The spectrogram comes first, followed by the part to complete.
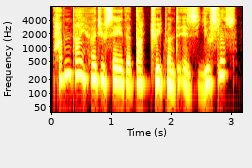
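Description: A gentle young wife, soft and questioning, as a male reader puts her on. Her voice is raised high with lively swings. Close, dry reading. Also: normal speed, slightly rough, no room sound, full character voice. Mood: doubtful.

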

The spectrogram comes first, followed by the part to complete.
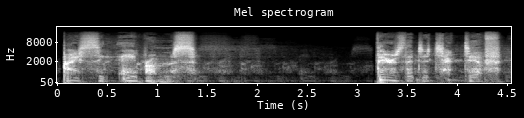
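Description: A woman playing a stealthy, cool-headed assassin in a video game, giving terse, controlled callouts in a hushed, husky whisper. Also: extremely low pitch, slow pace, no room sound, exaggerated voice. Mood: hushed, watchful.

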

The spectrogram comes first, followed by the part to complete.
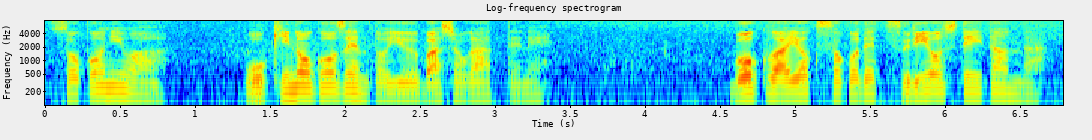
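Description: A male actor playing an ancient but youthful lighthouse spirit, gentle and easygoing, soft and familiar in an anime-style voice drama. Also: high voice, animated, normal speed. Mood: nostalgic, easygoing.

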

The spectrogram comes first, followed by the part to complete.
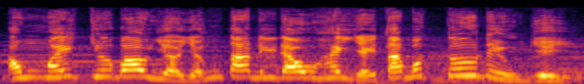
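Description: A lonely little boy prince of the dwarfs in a kids' cartoon. The voice is high and plaintive, talking fast in a reverberant space. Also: animated, fairly bright tone. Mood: hurt, sulky. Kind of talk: dubbed children's cartoon acting. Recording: hall reverb, music behind.

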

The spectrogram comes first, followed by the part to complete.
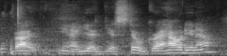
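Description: A man's voice: mid-range voice, fast, a little hiss or hum, low-quality recording. A man interviewing a guest outdoors, asking short questions and offering encouraging comments. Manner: affirming, brief interjections and questions. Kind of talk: conversational interviewing. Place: outdoor patio, seated.

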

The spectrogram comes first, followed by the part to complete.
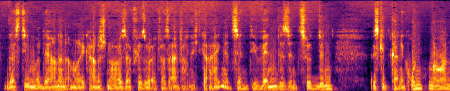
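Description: A man's voice: low voice, creaky, a little mellow, husky, heavily acted. A man voicing a discreet professional architect, matter-of-fact and expert, in an audiobook crime story. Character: discreet professional architect, skeptical yet keen.

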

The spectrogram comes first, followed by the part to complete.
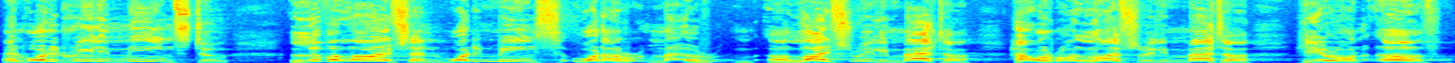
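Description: A man in his thirties, a pastor with a hoarse, worn voice, preaching emphatically on a church stage into a headset mic, repeating key phrases. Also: very high voice, expressive, measured pace, in a large hall. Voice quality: coughing now and then. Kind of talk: sermon. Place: large church stage with long reverb.

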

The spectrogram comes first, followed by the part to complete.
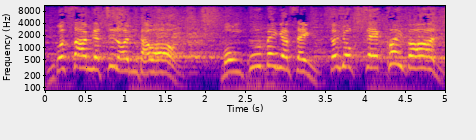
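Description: An actor playing a threatening army herald calling out a proclamation in a historical radio drama. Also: male voice, very high-pitched, normal speed. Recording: crowd and loud music, distant.

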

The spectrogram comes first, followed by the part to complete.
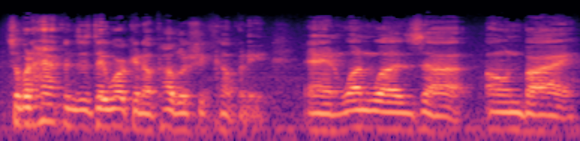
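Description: A middle-aged American man giving a casual, unscripted movie review in a halting, rambling way, often correcting himself. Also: on the low side, a bit bright. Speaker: amateur movie reviewer and host. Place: small indoor wood-panelled room at home. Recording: roomy echo with faint background noise.

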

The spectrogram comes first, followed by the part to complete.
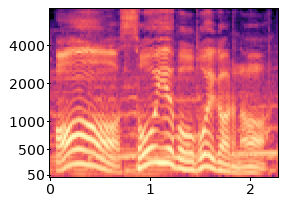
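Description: A friendly young townsman from an anime game. His fairly high voice swings animatedly in a casual, concerned way, with music clearly behind. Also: huge pitch swings, fairly quick. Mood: helpful, concerned. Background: background music.

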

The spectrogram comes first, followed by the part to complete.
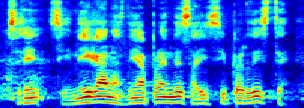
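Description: A man in his sixties gives a Torah lesson from a lectern in a study hall, with a low, mellow voice. He talks expressively, acts out parables in dialogue and keeps checking that his listeners follow. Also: normal speed. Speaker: rabbi teaching a class. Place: study hall with wooden chairs, indoors.

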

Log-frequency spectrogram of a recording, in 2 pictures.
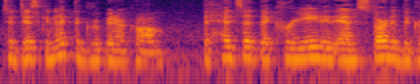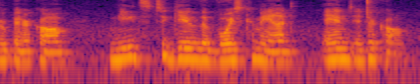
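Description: A man reading scripted instructional narration in a measured, explanatory manner for a product tutorial. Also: a little high, fairly even intonation, sharp tone, a little hiss or hum.

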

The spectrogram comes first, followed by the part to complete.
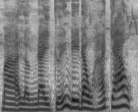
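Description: A woman voicing a kind elderly grandmother who speaks slowly and softly in an animated fairy tale. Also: fairly low pitch, lightly acted. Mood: gentle. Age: older. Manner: slow, soft, laughing. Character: kind old grandmother, slow and gentle.

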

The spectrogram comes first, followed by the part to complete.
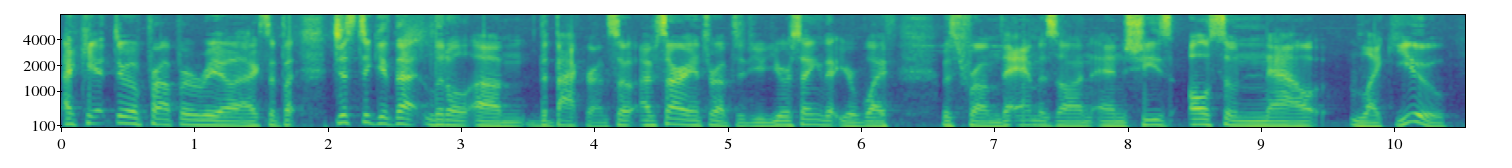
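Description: A man's voice: medium pitch, moderate pace, hardly any pauses. A young man with a Portuguese accent hosting an interview podcast, talking at length with fillers into a studio microphone. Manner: chatty, explains at length with fillers. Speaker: podcast host. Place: home studio, in front of a picture backdrop. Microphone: studio mic on a boom, with headphones.

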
